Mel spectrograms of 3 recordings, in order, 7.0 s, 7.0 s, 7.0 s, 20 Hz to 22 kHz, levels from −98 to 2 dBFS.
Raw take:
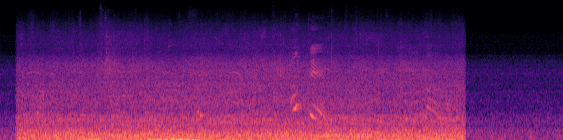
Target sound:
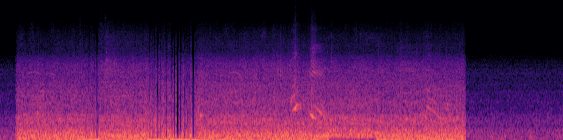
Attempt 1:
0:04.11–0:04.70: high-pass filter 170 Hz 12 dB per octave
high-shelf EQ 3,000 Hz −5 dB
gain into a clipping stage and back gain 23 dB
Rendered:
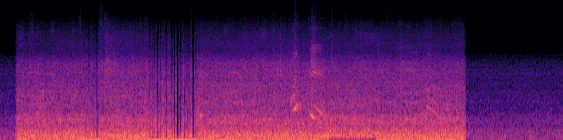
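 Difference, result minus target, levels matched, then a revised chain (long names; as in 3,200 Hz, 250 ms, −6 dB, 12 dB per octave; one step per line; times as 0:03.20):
8,000 Hz band +6.0 dB
0:04.11–0:04.70: high-pass filter 170 Hz 12 dB per octave
high-shelf EQ 3,000 Hz −13 dB
gain into a clipping stage and back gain 23 dB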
